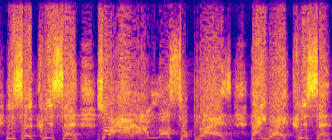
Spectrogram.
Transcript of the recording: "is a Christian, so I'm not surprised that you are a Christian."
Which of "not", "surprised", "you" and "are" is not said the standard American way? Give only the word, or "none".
none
